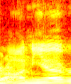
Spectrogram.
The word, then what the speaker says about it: Bronya: It's- You it's pronounce how I read it. Bronya right?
